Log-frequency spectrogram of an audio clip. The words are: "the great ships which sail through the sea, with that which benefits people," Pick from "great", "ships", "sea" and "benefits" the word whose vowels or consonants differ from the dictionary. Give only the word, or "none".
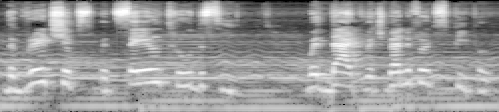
none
